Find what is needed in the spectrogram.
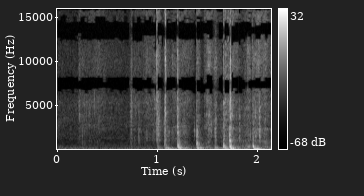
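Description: Footsteps on a concrete floor: a quick run of sharp knocks and scuffs that starts about a second in.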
